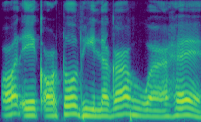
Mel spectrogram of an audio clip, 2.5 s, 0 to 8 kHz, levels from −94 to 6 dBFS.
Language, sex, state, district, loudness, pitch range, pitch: Hindi, male, Jharkhand, Ranchi, -13 LUFS, 155-180 Hz, 170 Hz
